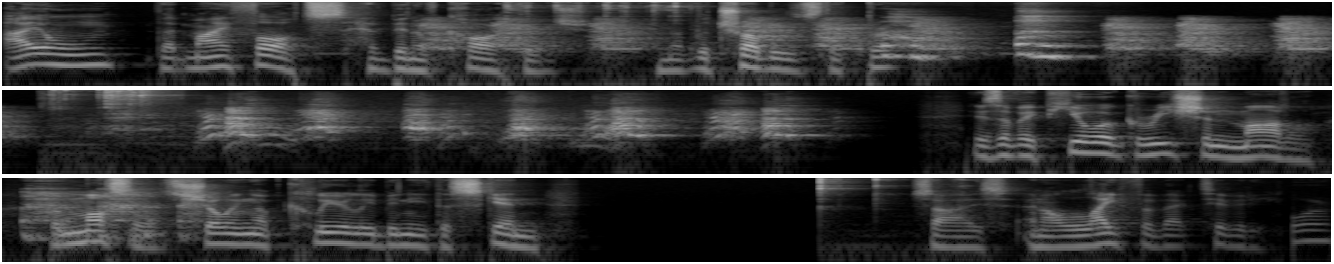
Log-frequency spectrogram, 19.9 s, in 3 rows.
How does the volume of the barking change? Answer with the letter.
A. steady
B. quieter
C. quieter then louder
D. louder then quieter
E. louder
E.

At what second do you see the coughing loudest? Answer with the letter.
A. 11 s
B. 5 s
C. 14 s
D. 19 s
B.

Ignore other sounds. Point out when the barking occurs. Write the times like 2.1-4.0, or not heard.
1.2-10.7.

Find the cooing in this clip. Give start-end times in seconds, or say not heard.
not heard.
